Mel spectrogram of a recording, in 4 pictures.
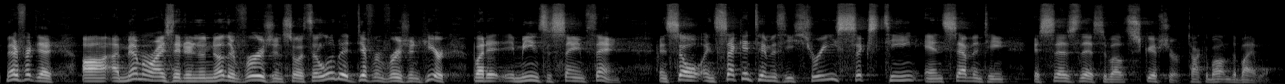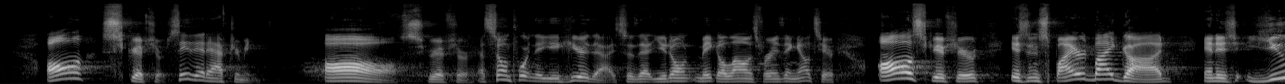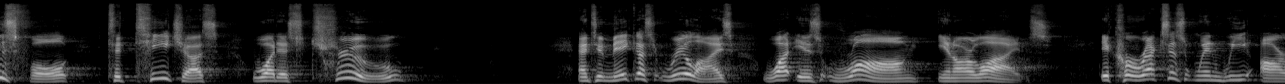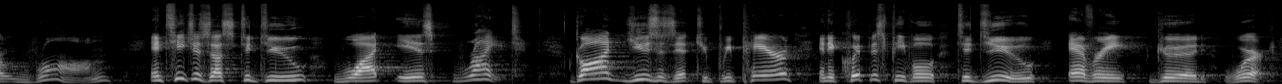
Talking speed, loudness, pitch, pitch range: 145 wpm, -26 LUFS, 170 Hz, 150-210 Hz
